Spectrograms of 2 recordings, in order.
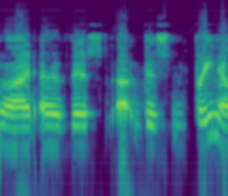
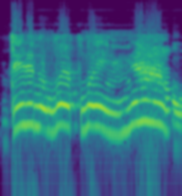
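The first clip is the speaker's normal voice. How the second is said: acted full-lunged scream, very high and drawn-out; 11 semitones higher than usual. Retelling a voice heard from the back seat: imitating a man screaming. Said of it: "heard a man's voice scream at the top of his lungs".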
